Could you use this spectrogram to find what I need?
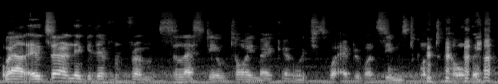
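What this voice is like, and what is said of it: Gravelly voice from a cold. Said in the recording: “I'm suffering from a cold, so my voice sounds lovely and gravelly today”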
